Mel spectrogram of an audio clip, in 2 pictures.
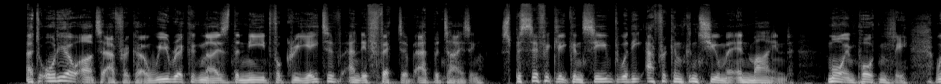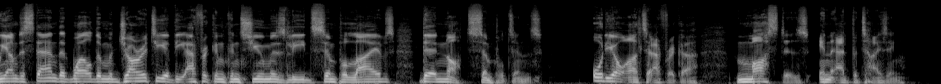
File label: English Corporate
